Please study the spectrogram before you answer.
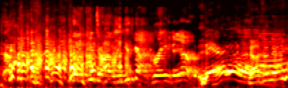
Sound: laughter

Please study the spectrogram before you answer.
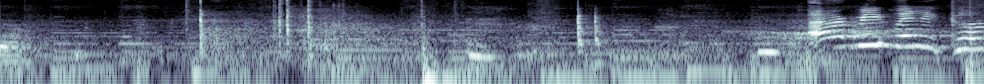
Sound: door rattling

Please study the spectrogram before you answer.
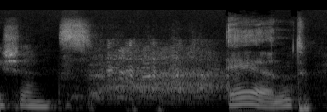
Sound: audience giggling

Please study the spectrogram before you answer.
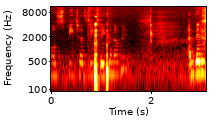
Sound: Sadhguru Laughs

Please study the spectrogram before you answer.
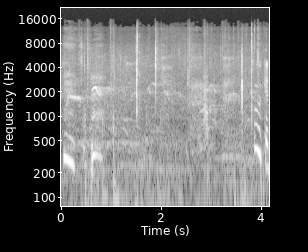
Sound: laughs

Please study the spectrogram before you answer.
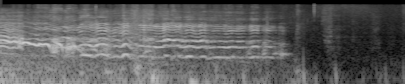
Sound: both scream; both whimper

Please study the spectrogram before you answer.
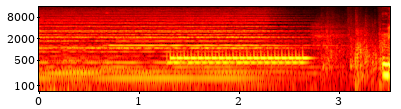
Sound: phone ringing

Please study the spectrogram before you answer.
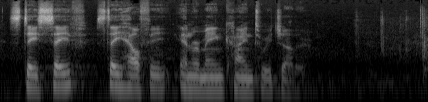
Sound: applause

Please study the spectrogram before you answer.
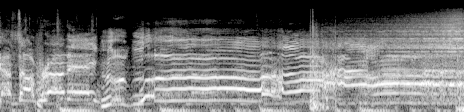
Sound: screams

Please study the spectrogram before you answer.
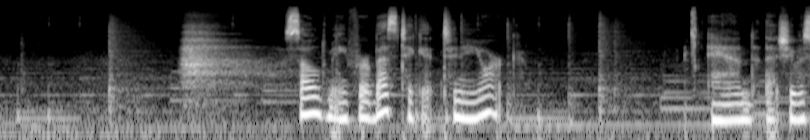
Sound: deep sigh

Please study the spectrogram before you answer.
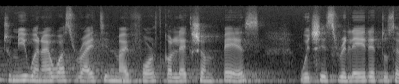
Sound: speaking in a foreign language

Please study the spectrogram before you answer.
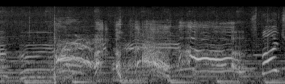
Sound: coughs

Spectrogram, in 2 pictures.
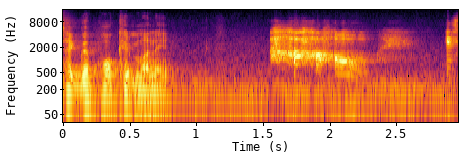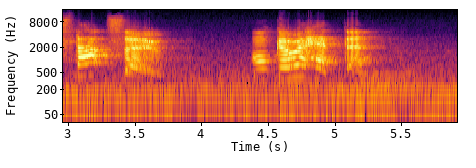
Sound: female on phone mockingly

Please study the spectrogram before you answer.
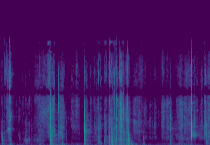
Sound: sound of glue tape

